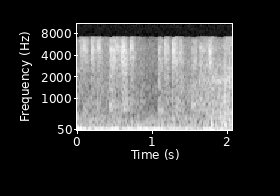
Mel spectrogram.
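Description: Scratchy strokes of writing on a board come in a quick series of short bursts, alone and fairly quiet.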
